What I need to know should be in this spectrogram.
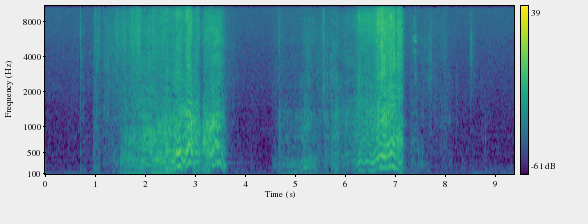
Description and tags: Zipper Open and Close
Opening up a rifle bag and then closing it a few times
airsoft, bag, closing, fast, gun, opening, pellet, rifle, slow, zipper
